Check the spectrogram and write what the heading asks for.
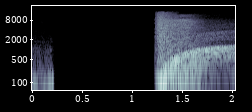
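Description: Synthesized "time machine noise" transition effect: after about a second of dead silence, a sudden loud swoosh whose pitch sweeps upward and settles into a steady electronic drone.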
